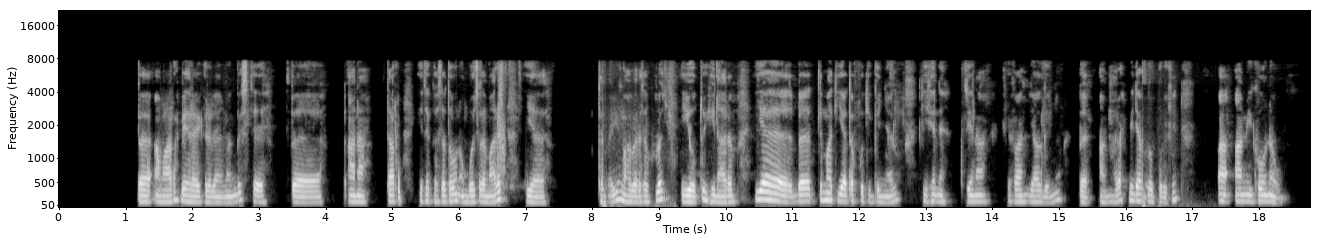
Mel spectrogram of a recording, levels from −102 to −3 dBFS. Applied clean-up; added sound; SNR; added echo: neural mask model DeepFilterNet 3.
